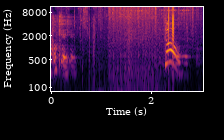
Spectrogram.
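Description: A gun fires several quick shots.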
